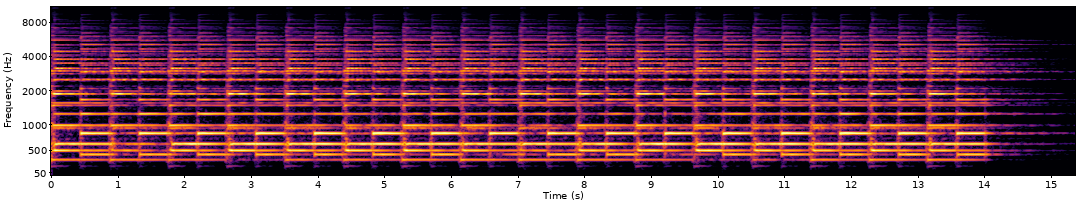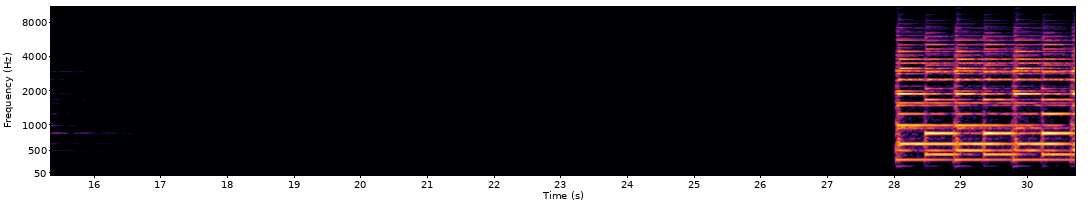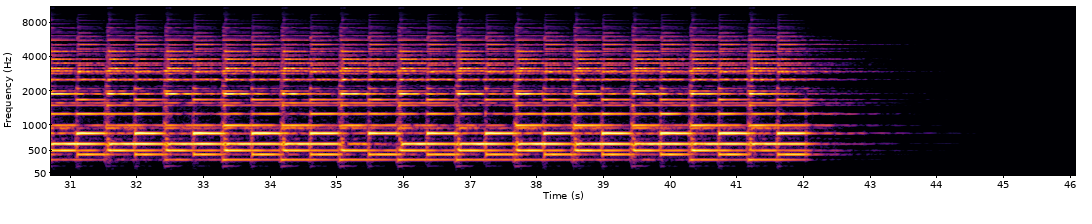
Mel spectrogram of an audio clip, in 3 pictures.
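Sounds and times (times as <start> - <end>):
piano main melody in G sharp minor: 0.0 - 14.4, 28.0 - 42.8.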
